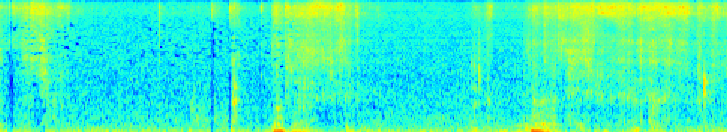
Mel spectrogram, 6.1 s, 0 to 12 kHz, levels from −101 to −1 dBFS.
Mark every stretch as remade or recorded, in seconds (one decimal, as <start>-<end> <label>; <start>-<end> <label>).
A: 0.0-2.5 recorded; 2.5-6.1 remade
